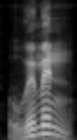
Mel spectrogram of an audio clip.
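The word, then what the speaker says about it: women: বলে শুনো ভালো করে ওমেন বলে না উইমেন বলে উইমেন নট ওমেন নট ওম্যান ইটসম্যান ওম্যান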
